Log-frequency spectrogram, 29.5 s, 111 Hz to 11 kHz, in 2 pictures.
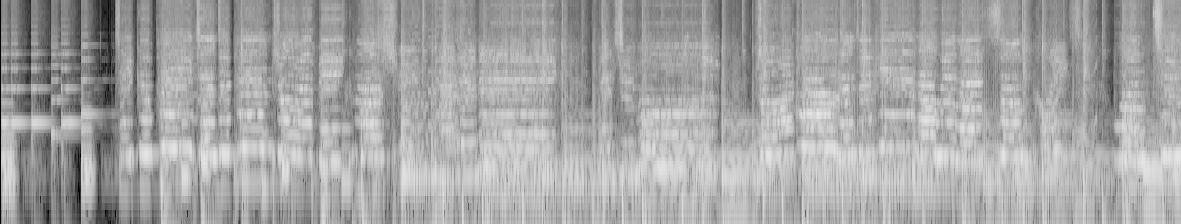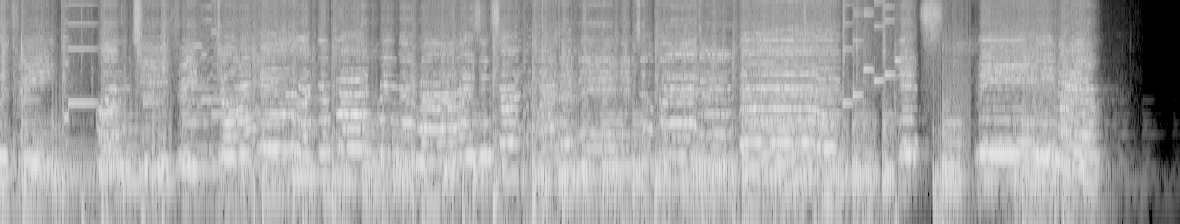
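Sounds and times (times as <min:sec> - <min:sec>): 
song: 0:01.0 - 0:28.6.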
